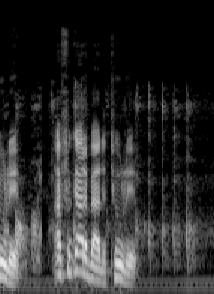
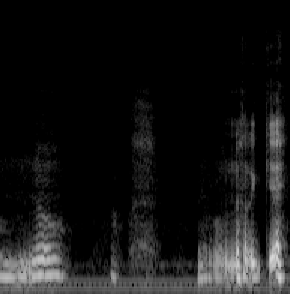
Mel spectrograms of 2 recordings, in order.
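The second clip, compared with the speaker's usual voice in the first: despairing character; 3 semitones higher, 4 dB quieter, much slower than usual. Acted. Pleading with Maisie as it happens again, despairing. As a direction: lament it slowly, building to a plea. Acts out dreading the same thing.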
